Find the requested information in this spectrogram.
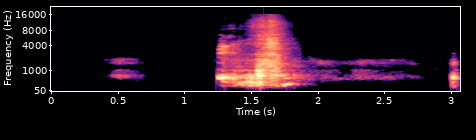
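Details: One loud, explosive sneeze set off by sneezing powder (chhinkni): a short indrawn breath, then the sneeze trailing into a breathy exhale.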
